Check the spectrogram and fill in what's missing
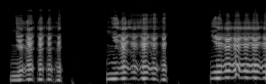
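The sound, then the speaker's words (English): A goat bleats three times, each call a loud, wavering cry lasting about half a second, separated by short silent gaps. “You've manifested your soul into a goat!”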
